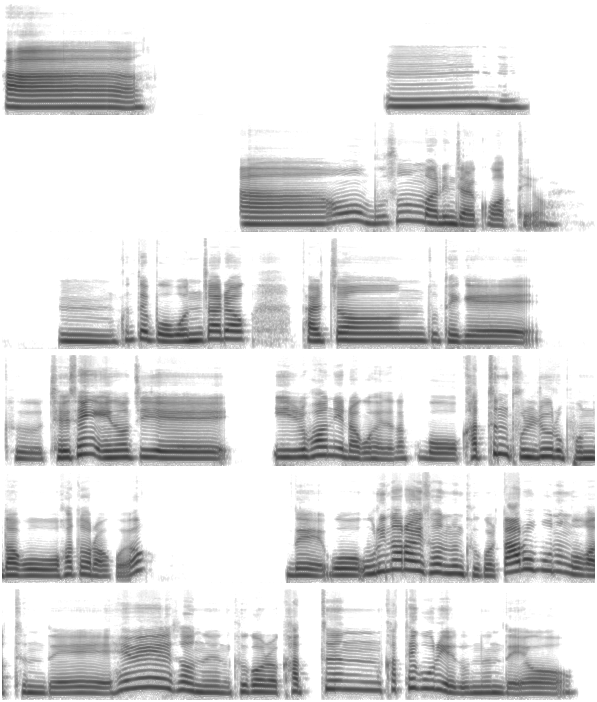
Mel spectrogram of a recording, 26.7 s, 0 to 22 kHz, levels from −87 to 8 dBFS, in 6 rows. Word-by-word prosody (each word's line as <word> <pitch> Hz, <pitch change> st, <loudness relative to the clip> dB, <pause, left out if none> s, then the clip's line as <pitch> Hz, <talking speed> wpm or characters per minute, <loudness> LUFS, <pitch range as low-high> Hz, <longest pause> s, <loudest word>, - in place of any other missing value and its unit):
아. 200 Hz, -2 st, +2 dB, 1.8 s
음. 225 Hz, -2 st, -5 dB, 2.3 s
아 205 Hz, 0 st, -1 dB
어 290 Hz, +2 st, -3 dB
무슨 235 Hz, +7 st, -7 dB
말인지 220 Hz, -5 st, +2 dB
알 170 Hz, -, -1 dB
것 180 Hz, +2 st, -9 dB
같아요. 170 Hz, +4 st, -9 dB, 0.7 s
음. 195 Hz, -2 st, 0 dB
근데 240 Hz, +4 st, -1 dB
뭐 210 Hz, -4 st, +1 dB
원자력 260 Hz, +7 st, +3 dB, 0.4 s
발전도 220 Hz, 0 st, +1 dB
되게 180 Hz, -2 st, -1 dB, 0.5 s
그 185 Hz, -3 st, -6 dB
재생 260 Hz, +9 st, +4 dB
에너지의 215 Hz, -3 st, +2 dB, 0.3 s
일환이라고 230 Hz, -3 st, +1 dB
해야 180 Hz, -, -3 dB
되나 185 Hz, +3 st, -6 dB
뭐 180 Hz, -4 st, -2 dB
같은 310 Hz, +7 st, 0 dB
분류로 240 Hz, -1 st, +2 dB
본다고 195 Hz, -2 st, +2 dB
하더라고요? 220 Hz, -, -1 dB, 1.0 s
네, 200 Hz, -3 st, 0 dB
뭐 205 Hz, 0 st, +2 dB
우리나라에서는 285 Hz, -, +3 dB
그걸 195 Hz, -4 st, -3 dB
따로 325 Hz, -, +6 dB
보는 325 Hz, -5 st, -3 dB
것 220 Hz, -, +1 dB
같은데 180 Hz, -2 st, -1 dB
해외에서는 265 Hz, -, +1 dB
그거를 205 Hz, -1 st, +1 dB
같은 265 Hz, +4 st, -3 dB
카테고리에 285 Hz, -, -1 dB
놓는대요. 170 Hz, 0 st, -4 dB
210 Hz, 210 characters per minute, -22 LUFS, 195-240 Hz, 2.3 s, 따로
